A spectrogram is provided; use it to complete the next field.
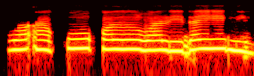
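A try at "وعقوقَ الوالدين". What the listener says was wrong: Ini di domah, uquqol. Ainnya di domah ya, uquqol.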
